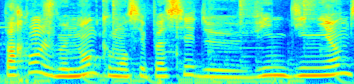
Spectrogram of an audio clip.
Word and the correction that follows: Vindinum: c'est ça? – Vindinum. – Oula, Vindinum, attention à la prononciation, à Le Mans.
